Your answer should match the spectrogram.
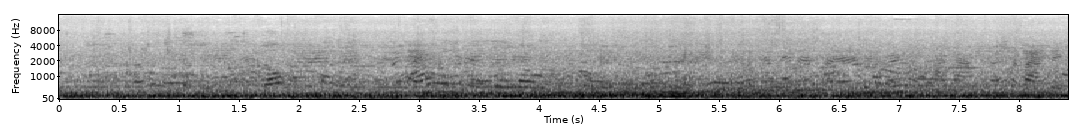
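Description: Busy street ambience: a steady rumble of passing traffic under overlapping voices of people chatting around the sidewalk food stalls.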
